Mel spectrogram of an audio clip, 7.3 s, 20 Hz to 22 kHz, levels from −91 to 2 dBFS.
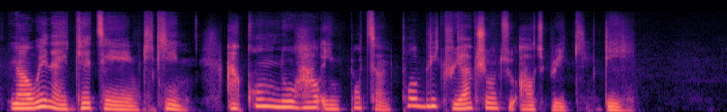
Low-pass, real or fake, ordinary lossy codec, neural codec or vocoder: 14.4 kHz; fake; none; codec, 32 kHz, 1.9 kbps, SNAC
